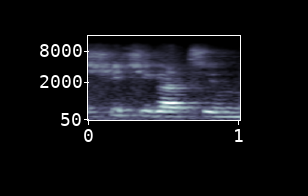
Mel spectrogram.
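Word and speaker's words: 七月: Special one for July, it uses shichigatsu, not nana.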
